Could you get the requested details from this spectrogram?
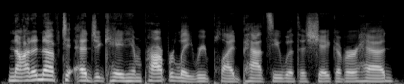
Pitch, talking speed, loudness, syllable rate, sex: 155 Hz, 210 wpm, -19 LUFS, 6.0 syllables/s, female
